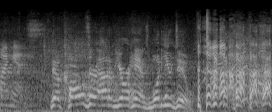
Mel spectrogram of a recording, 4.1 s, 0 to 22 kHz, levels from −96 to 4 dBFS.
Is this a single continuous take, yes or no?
yes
